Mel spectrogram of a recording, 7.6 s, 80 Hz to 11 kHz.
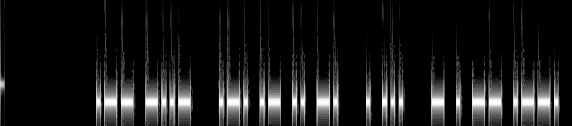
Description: Morse code, heard as a keyed tone, about 22 wpm, 700 Hz. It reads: WX RAIN ES TEMP
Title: Practice QSO - Exchange 2 - Info - 22wpm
